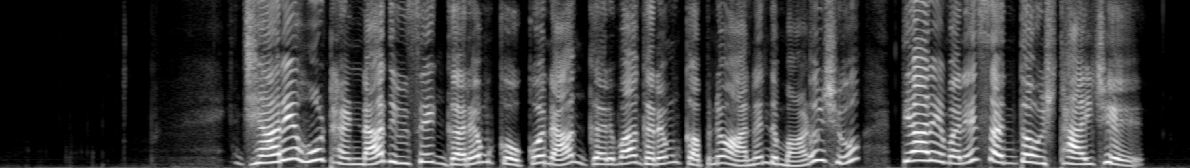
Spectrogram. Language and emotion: Gujarati, happy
